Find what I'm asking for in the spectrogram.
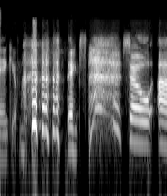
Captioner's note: laughing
